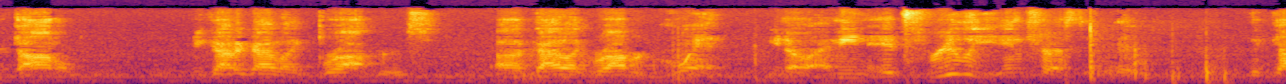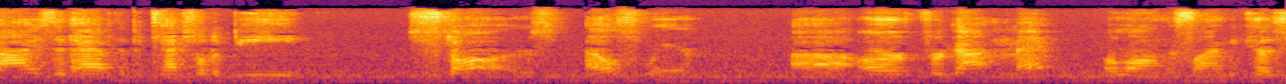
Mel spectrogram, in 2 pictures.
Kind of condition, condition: fault, poor sound quality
